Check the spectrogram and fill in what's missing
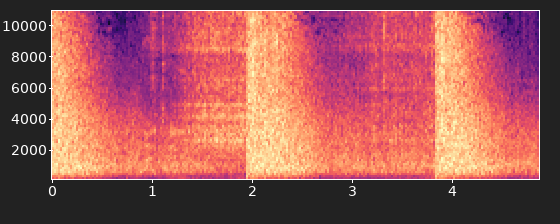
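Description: A Diamondback DB9 9mm pistol fires 115 grain full metal jacket rounds: three sharp, loud shots spaced about two seconds apart, each a sudden crack followed by a short decaying tail.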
